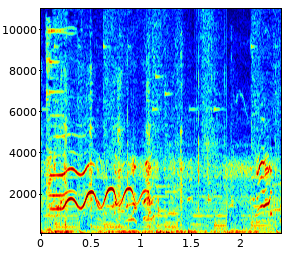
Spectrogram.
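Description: Background music with a horse whinny sound effect: one wavering, quavering neigh lasting about the first second.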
